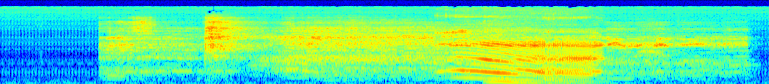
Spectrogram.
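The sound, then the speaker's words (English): A single sharp, smacking wrestling chop to the chest by Walter, from a Defiant Wrestling match, then a loud, drawn-out pained wail whose pitch bends and slides before trailing off, all over a steady hiss. “So I'm going to put it close to the mic, and you'll hear.”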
